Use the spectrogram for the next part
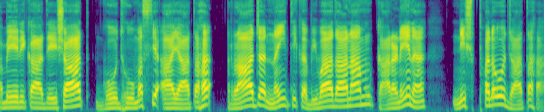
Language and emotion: Sanskrit, neutral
